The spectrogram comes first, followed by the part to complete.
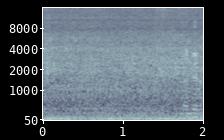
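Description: Steady low rumble of a car's engine and tyres, heard from inside the cabin as the car moves along.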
